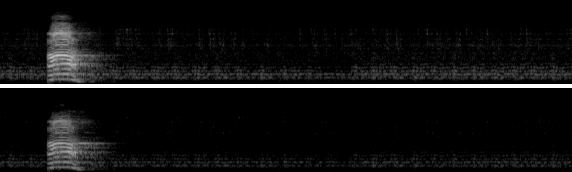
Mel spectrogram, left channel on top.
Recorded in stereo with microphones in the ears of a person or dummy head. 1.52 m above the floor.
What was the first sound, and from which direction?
A scream, 20° left (ahead or behind).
